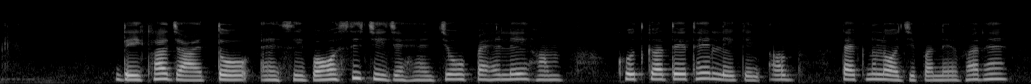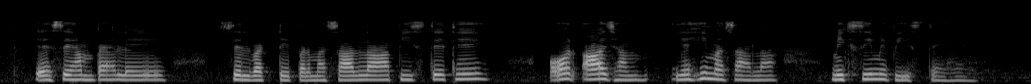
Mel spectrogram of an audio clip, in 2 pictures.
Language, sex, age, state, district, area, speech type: Hindi, female, 30-45, Madhya Pradesh, Hoshangabad, rural, spontaneous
